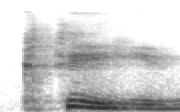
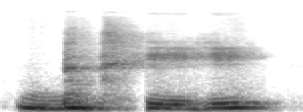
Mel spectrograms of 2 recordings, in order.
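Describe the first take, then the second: First: The word starts with a p sound. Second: The word starts with a b sound. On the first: The speaker calls it right. "ptihi with a P" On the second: The speaker calls it wrong. "You don't really say it btihi"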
